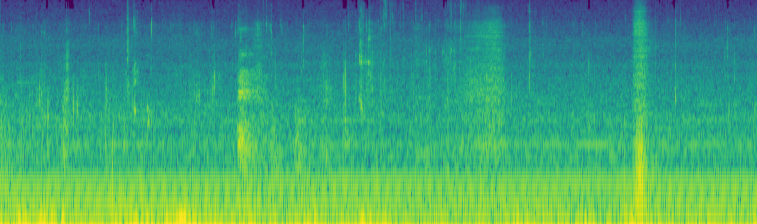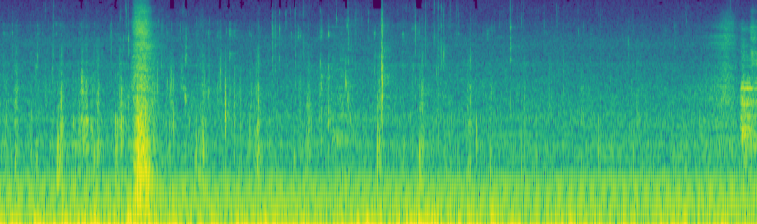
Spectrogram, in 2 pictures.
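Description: A person chewing and biting cooked pork leg meat eaten with the fingers, with a few sharper clicks among the chewing. A steady low hum runs underneath.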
